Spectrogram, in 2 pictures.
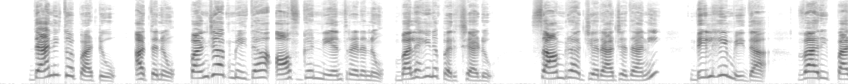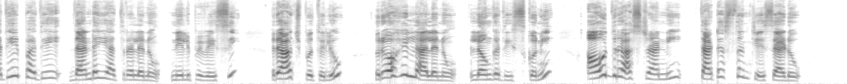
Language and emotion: Telugu, neutral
